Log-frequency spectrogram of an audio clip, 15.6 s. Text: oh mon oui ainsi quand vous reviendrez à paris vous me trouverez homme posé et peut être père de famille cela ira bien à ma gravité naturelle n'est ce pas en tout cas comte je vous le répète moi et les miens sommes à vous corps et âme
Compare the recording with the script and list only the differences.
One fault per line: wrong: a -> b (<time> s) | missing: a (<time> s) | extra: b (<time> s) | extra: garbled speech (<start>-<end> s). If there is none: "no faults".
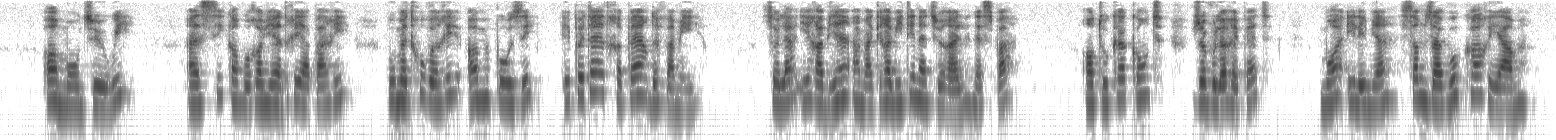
extra: dieu (0.8 s)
